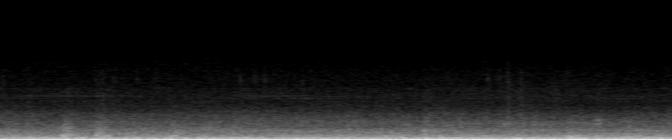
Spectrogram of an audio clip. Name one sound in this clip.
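A diesel train engine rumbles steadily.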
